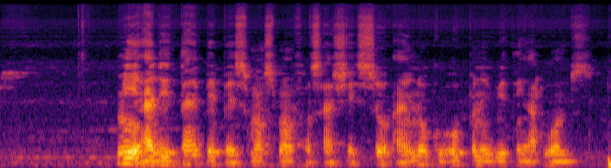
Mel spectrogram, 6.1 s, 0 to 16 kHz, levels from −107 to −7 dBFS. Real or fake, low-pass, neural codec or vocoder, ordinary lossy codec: real; 14.4 kHz; none; none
